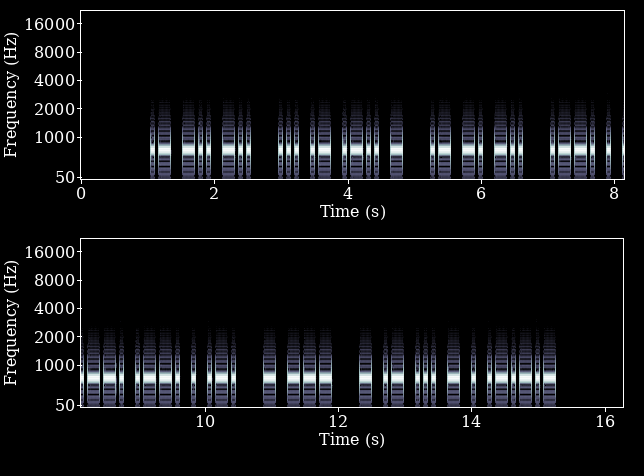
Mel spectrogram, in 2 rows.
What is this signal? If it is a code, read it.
Morse code, heard as a keyed tone, about 20 wpm, 700 Hz. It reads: ADD SALT AND PEPPER TO TASTE.
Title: Sentences with 5-Word Phrases - Spoken Beginning - 20wpm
